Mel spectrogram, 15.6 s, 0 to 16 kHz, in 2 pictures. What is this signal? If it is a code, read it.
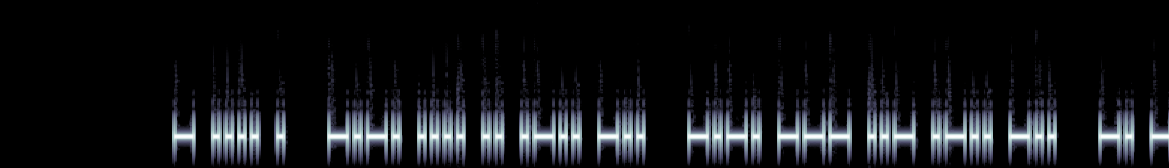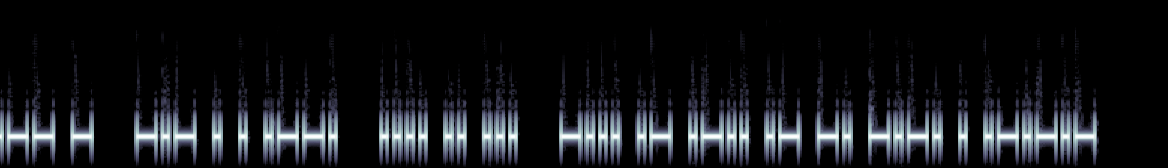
Morse code, heard as a keyed tone, about 28 wpm, 700 Hz. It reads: THE CHILD COULD NOT KEEP HIS BALANCE.
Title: Sentences from Top 1000 Words - Review Part 6 - 28wpm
